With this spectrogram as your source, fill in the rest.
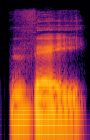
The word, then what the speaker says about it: they: que es they listo importante para la pronunciación sacar un poco la lengua entre los dientes they they hay como una vibración ahí they y significa ellos y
